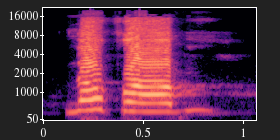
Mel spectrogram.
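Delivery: high, loud breezy bluff; fake confident. Teen bluffing to mom, high cheery fake confidence. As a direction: act totally unbothered, high and bright.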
